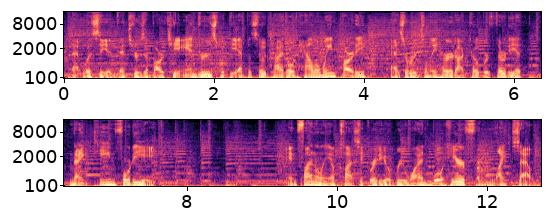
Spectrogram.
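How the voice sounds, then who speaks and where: A man's voice: on the low side, lively intonation, normal speed. A man presenting a radio programme in a scripted announcing style. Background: loud swing music.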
